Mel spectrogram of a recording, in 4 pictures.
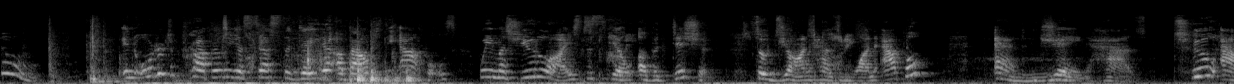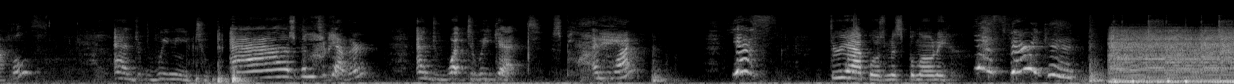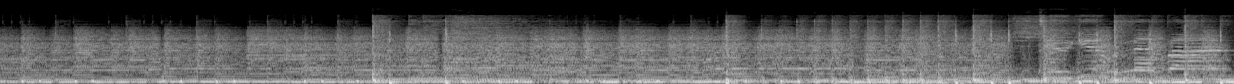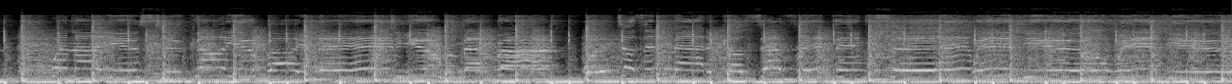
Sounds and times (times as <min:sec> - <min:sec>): Speech: 0:00.0 - 0:00.4, 0:01.2 - 0:09.3, 0:09.9 - 0:12.8, 0:13.5 - 0:18.8, 0:19.6 - 0:23.2.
